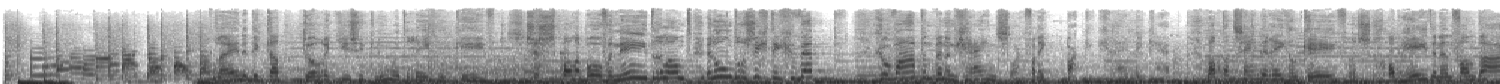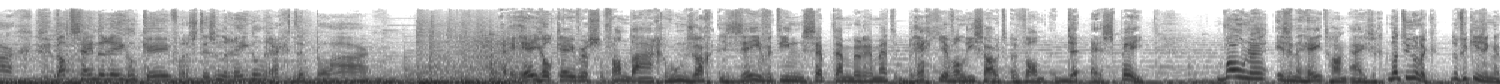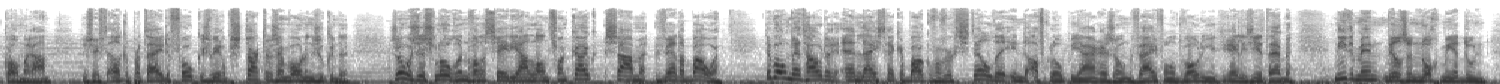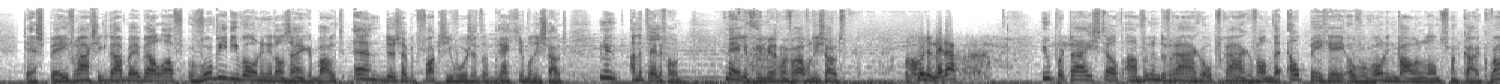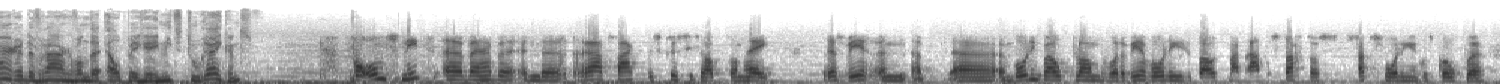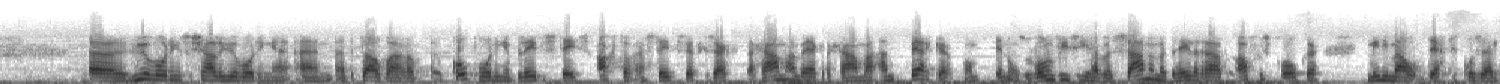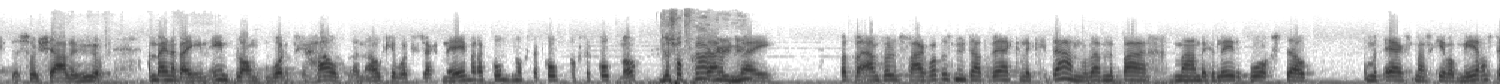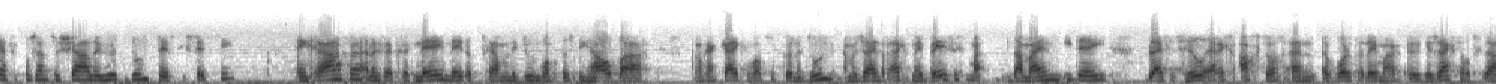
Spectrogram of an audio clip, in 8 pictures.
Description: Fractievoorzitter Bregje van Lieshout wees in het radioprogramma Rustplaats Lokkant op klachten over achterstallig onderhoud en slechte communicatie bij particuliere woningen in onder meer Cuijk.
